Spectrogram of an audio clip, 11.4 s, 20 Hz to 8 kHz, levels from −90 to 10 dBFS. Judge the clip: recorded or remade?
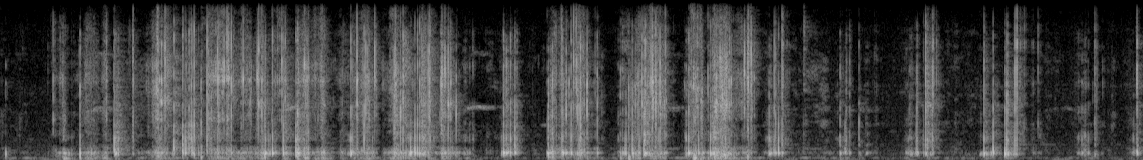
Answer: recorded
